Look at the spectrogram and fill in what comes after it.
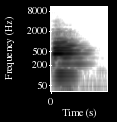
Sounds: music
woodwind instrument
musical instrument

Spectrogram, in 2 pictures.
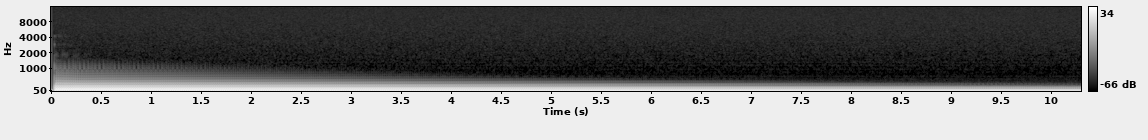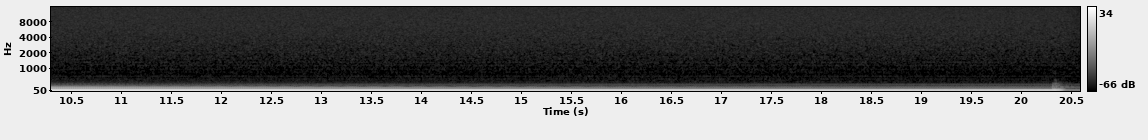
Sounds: musical instrument
keyboard (musical)
piano
music

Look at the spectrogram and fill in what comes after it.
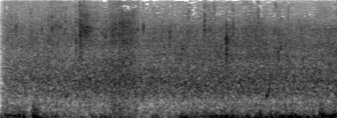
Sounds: wind

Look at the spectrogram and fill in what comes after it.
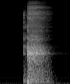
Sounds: hiss

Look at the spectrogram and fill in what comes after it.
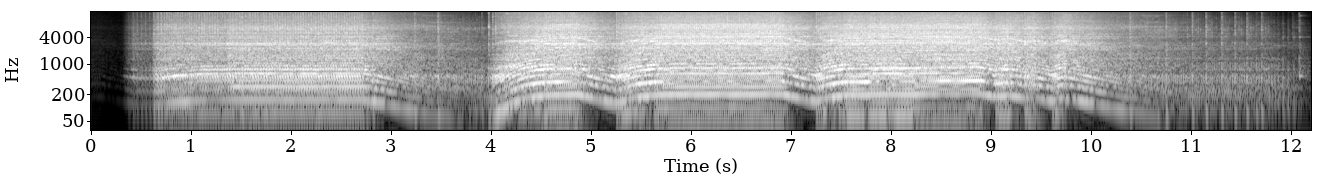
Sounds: tools
sawing
engine

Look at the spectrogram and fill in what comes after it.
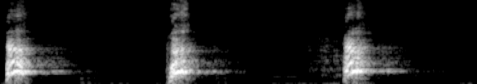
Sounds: dog
animal
bark
domestic animals

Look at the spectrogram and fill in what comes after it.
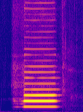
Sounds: music
woodwind instrument
musical instrument

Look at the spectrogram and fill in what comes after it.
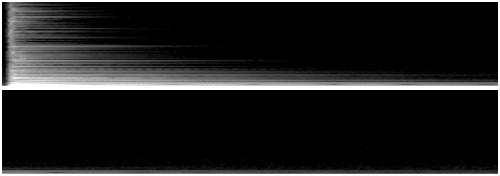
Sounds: strum
musical instrument
acoustic guitar
music
guitar
plucked string instrument

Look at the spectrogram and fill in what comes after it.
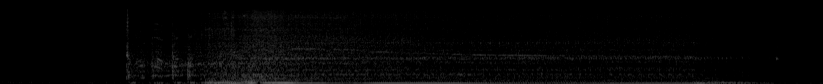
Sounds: motor vehicle (road)
car
engine
engine starting
vehicle

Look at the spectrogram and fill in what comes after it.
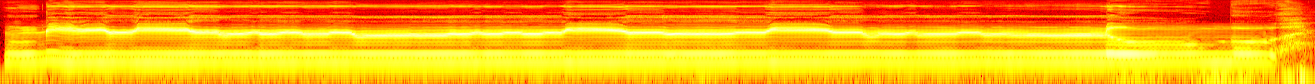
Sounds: human voice
singing

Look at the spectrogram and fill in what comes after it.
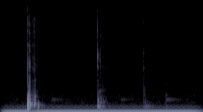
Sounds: drip
raindrop
rain
water
liquid

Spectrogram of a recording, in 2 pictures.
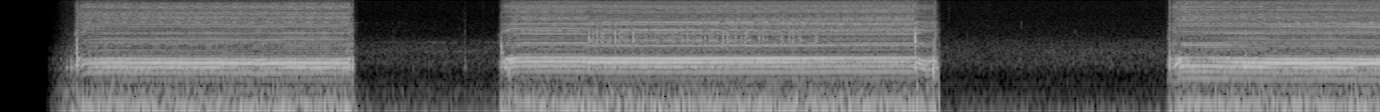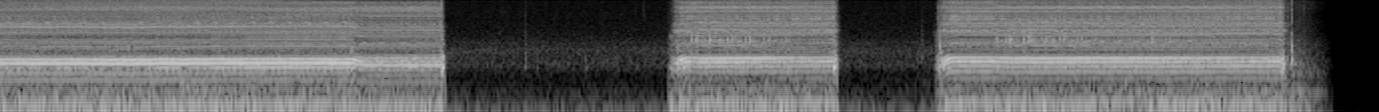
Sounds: camera
mechanisms

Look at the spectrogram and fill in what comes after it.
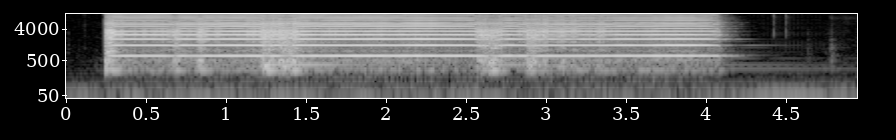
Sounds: music
musical instrument
bowed string instrument

